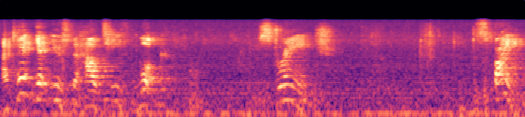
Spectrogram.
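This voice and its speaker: A man playing a weary, devoted big brother in a theatrical stage monologue, speaking deliberately with dramatic pauses. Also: sits high, sing-song, sharp tone, exaggerated voice. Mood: uneasy, reflective. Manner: deliberate, dramatic pauses between short phrases. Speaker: amateur drama club actor. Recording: distant mic, echoey room, clearly noisy.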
